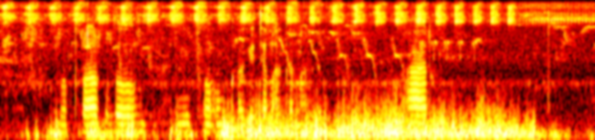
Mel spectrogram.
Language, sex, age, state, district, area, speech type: Santali, female, 45-60, West Bengal, Uttar Dinajpur, rural, spontaneous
